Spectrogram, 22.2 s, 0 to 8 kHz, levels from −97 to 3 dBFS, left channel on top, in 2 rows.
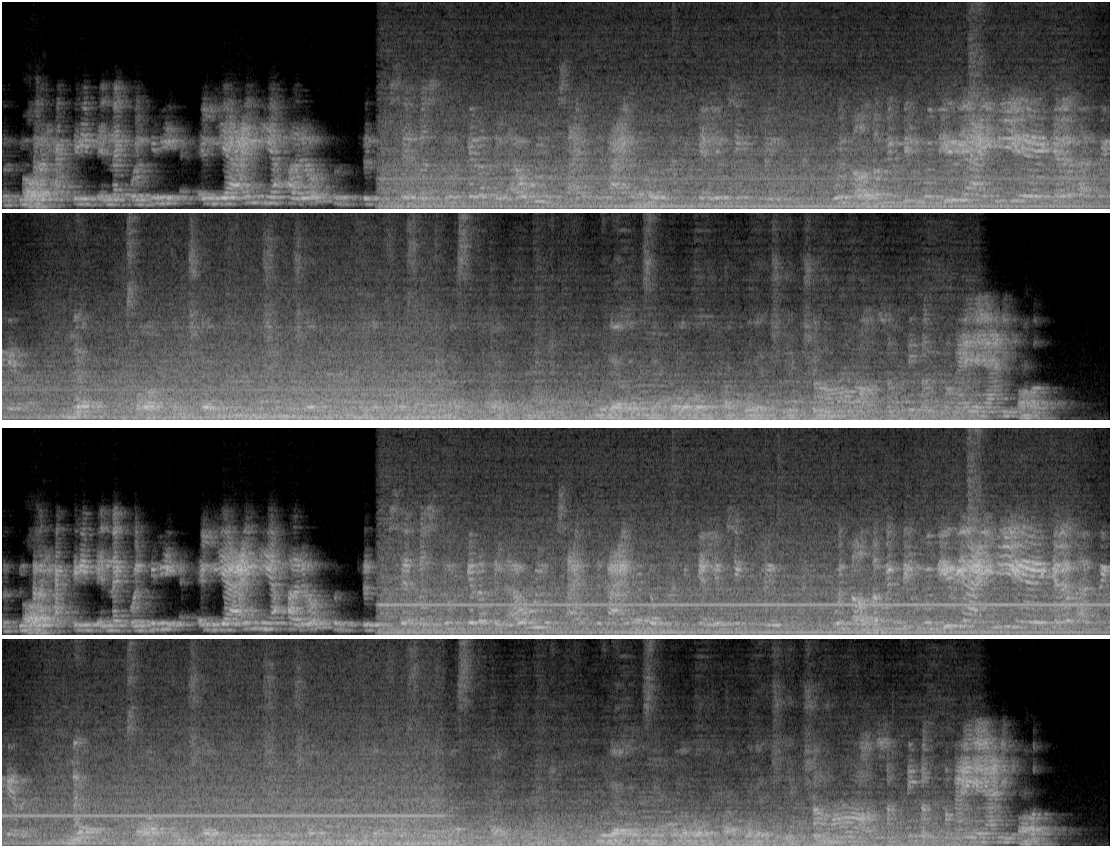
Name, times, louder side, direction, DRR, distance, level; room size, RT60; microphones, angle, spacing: voice 1, 0.0-6.7 7.0-11.4 11.8-11.9 19.2-21.4, right 3 dB, 50° right, -1 dB, 0.7 m, -31 dB
sound 1, 3.7-15.5, right 3 dB, 15° right, 0.3 m, -34 dB
voice 2, 11.7-19.5 21.2-21.4, equal, 15° left, -2 dB, 0.8 m, -31 dB
sound 2, 12.2-20.9, left 1 dB, 70° left, 0.8 m, -36 dB
2.4 x 2.3 x 3.3 m, 0.70 s
head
